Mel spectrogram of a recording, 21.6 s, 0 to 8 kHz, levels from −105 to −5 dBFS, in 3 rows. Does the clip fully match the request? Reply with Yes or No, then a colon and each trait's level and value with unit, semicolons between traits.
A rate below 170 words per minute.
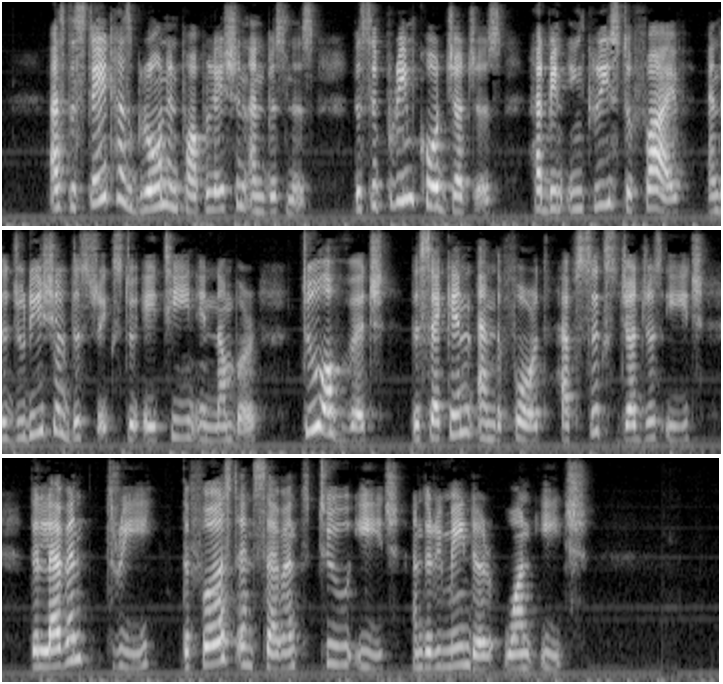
Yes: average, 145 wpm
